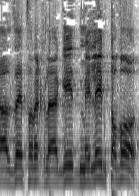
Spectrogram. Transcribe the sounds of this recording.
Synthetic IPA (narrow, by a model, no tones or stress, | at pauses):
alzet͡saʁiχlehaɡid̪milimt̪o̞vot̪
